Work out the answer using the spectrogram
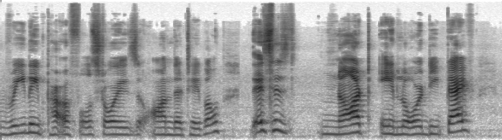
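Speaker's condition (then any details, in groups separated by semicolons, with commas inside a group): Spinocerebellar ataxia type 2, SCA2; tongue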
